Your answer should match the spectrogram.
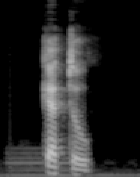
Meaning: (noun) 1. Catholic, often one who is overly pontifical 2. abbreviation for Institut Catholique de Paris; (adjective) Catholic
- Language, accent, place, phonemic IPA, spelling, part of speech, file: French, France, Lyon, /ka.to/, catho, noun / adjective, LL-Q150 (fra)-catho.wav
